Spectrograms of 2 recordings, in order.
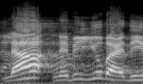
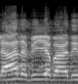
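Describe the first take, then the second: First: The middle word ends with a 'u' vowel. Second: The middle word ends with an 'a' vowel. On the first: A prophet named La will come after me. "ലാ നബിയ്യു ബഅദി എന്നാണ്" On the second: There will be no prophet after me. "നബി പറഞ്ഞു ലാ നബിയ്യ ബഅദി എന്നല്ല"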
